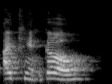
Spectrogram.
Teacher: and can't see a NT because naturally when we say it because the T is held it's very difficult to understand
